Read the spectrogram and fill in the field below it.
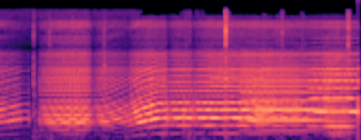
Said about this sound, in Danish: Nu kan man godt høre, at den, den skulle forestille en, en, en legetøjsviolin. Og måske en øh, klokke.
